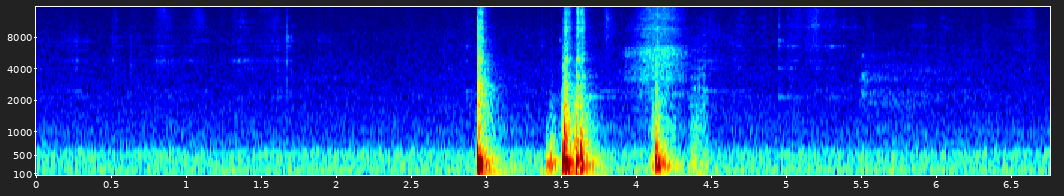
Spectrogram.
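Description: Glazed ceramic mugs knocking on a wooden tabletop, with three sharp clunks close together about three to four seconds in as a mug is set down and another handled.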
